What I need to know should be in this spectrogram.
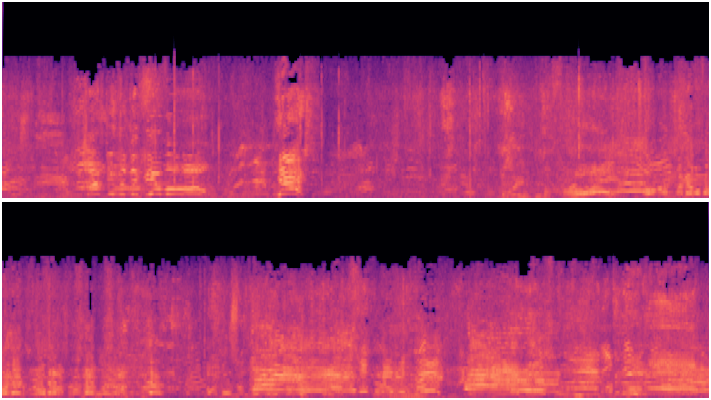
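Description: A man calls out loudly to young players.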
